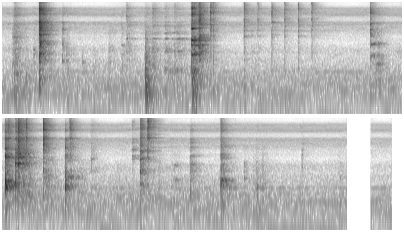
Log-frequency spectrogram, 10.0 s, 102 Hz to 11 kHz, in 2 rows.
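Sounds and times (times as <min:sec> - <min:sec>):
warm kitchen atmosphere while baking: 0:00.0 - 0:09.9.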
